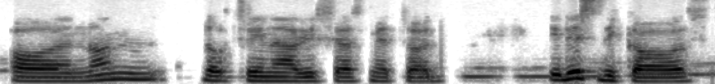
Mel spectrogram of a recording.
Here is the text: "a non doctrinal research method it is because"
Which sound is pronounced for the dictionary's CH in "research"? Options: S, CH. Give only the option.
S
